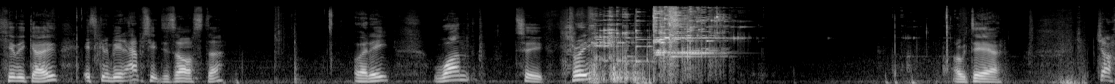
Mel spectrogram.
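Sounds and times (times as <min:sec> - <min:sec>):
speech: 0:00.0 - 0:02.4, 0:03.6 - 0:06.5, 0:09.5 - 0:10.1, 0:11.0 - 0:11.1
crockery smashing onto a hard floor: 0:05.8 - 0:07.6.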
